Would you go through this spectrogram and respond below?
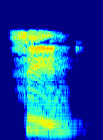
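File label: "zehn", German, ten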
